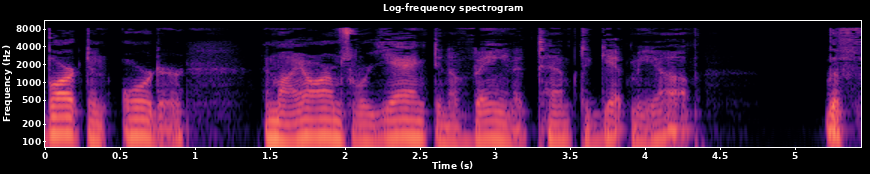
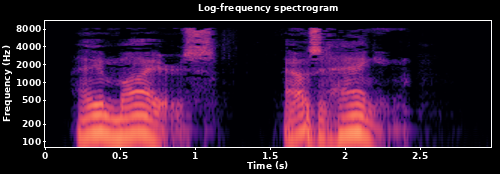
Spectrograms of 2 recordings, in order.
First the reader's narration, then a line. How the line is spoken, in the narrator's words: I mumbled through my mouthful of high-quality rug fibers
